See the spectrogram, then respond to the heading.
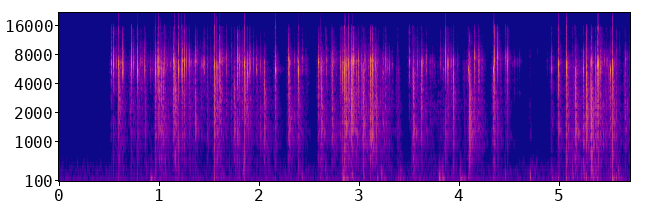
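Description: A utility knife blade scrapes across a solid oval red soap bar scored in a grid, crumbling small cubes off it. The sound is a dense run of crisp, bright, gritty scraping and crunching bursts with no low end, each crackle dying away almost instantly. Brief pauses break the crunching, which starts after a half-second of silence and picks up again near the end.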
